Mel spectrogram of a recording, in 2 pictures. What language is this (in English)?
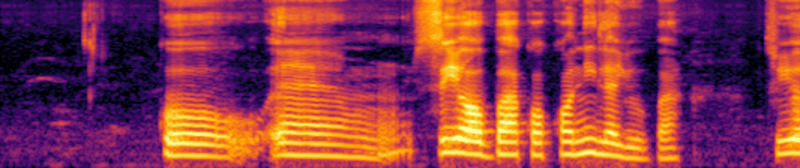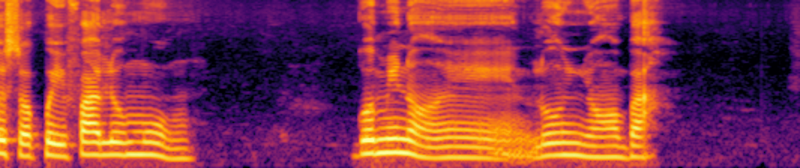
Yoruba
